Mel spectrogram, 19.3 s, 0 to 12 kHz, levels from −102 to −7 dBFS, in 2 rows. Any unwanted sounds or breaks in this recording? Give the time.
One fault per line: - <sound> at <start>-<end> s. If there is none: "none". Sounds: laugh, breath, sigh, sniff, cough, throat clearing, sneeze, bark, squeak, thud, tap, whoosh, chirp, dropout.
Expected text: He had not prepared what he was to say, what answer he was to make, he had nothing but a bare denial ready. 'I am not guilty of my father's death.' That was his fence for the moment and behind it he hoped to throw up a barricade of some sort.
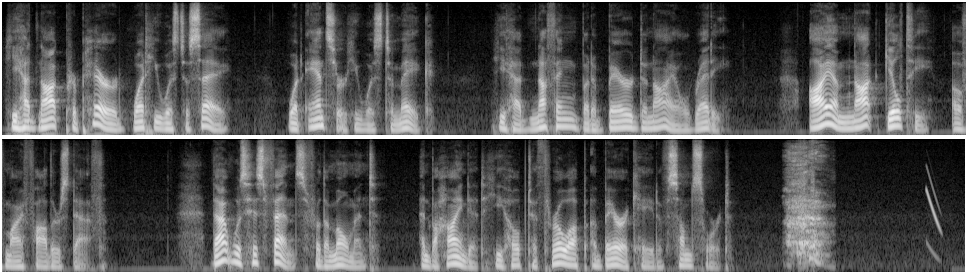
- sneeze at 17.4-18.0 s
- chirp at 18.9-19.1 s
